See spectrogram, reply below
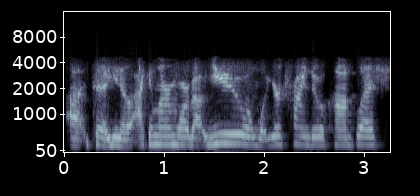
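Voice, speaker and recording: A woman's voice: medium pitch, fairly even intonation, fast talker, dry recording. Woman presenting over a tinny phone-like line. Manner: conversational, addresses listeners directly. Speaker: financial advisor presenting a webinar. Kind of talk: informal webinar presentation.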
